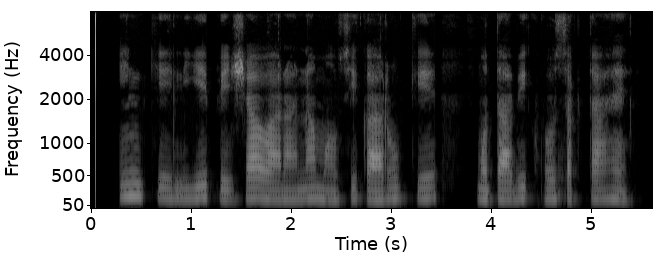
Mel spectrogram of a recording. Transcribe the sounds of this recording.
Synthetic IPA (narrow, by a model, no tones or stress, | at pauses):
ɪnkeliepeːʃaʋaːɾaːnamɔːsikaːɾõke | mʊt̪aːbɪqɦosɐkt̪aɦɛː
